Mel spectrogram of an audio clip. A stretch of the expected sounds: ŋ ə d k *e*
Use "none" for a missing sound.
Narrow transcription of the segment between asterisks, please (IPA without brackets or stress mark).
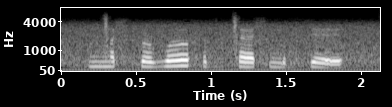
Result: e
